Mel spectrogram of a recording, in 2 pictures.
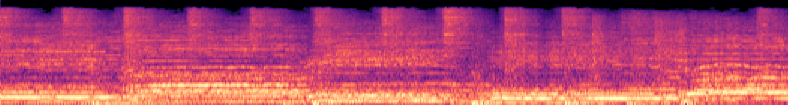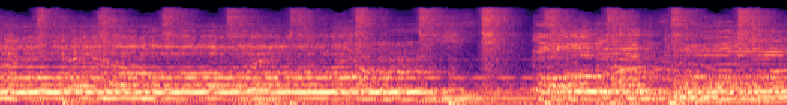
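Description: Live gospel worship song: several voices singing long held notes over a band with electric guitar and a steady beat.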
